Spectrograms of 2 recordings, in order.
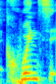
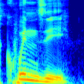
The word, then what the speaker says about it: Quincy: that was one like I thought it's Quincy it's spelled Quincy but it's quiny you know like that's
